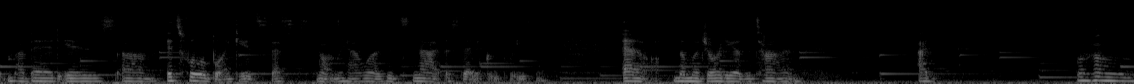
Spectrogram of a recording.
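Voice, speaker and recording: A woman in her thirties, hosting her own channel, talks reflectively from her bedroom in a halting, self-correcting way. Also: low-pitched. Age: 30s. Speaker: channel host. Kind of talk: personal vlog monologue.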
